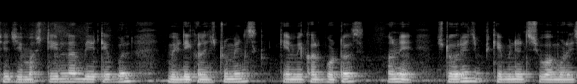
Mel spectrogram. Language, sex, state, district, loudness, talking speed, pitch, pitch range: Gujarati, male, Gujarat, Valsad, -18 LUFS, 155 wpm, 120 Hz, 115-130 Hz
